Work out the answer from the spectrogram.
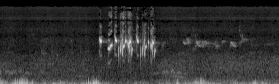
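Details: Bulbul song for teaching young birds: one hurried phrase of bright, jumbled whistled notes lasting about a second, then a few softer trailing chirps. Low thudding rumble before and after.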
